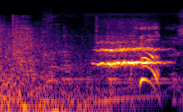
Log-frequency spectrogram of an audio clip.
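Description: Cartoon sound effect of a vehicle skidding to a stop: a loud rushing noise with a low rumble, then a high tyre squeal from a little past halfway until the end.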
